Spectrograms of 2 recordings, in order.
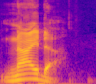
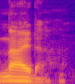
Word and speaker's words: Naida: hundred years all right nida right we're going with nida that's the correct pronunciation all right um give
